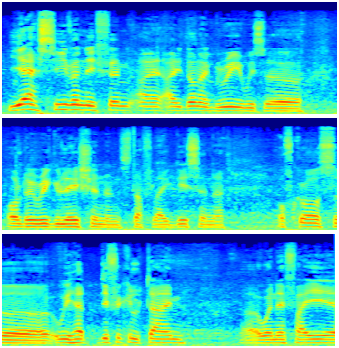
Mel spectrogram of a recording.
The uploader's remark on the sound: conversations from last weekend's Goodwood Festival of Speed, captured by DailySportsCar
